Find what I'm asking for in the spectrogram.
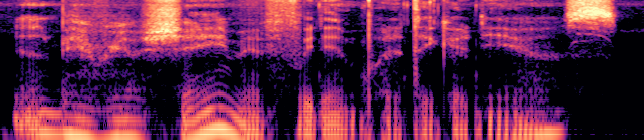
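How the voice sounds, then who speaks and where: In an intimate romantic roleplay, a man portrays a teasing workplace rival who's smitten, his voice medium in pitch and dark in tone, with no echo. The delivery is breathy, husky, and halting, often dropping to a whisper. He sounds breathless and flirtatious.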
